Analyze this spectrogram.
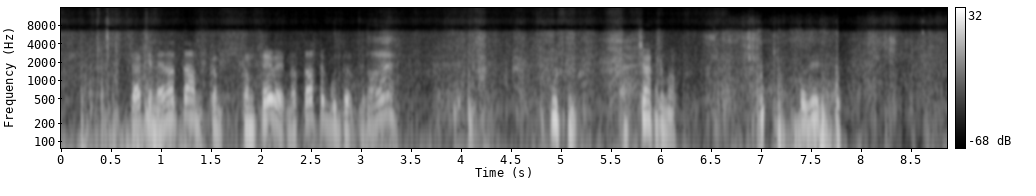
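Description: A man grunts and groans with effort close by.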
